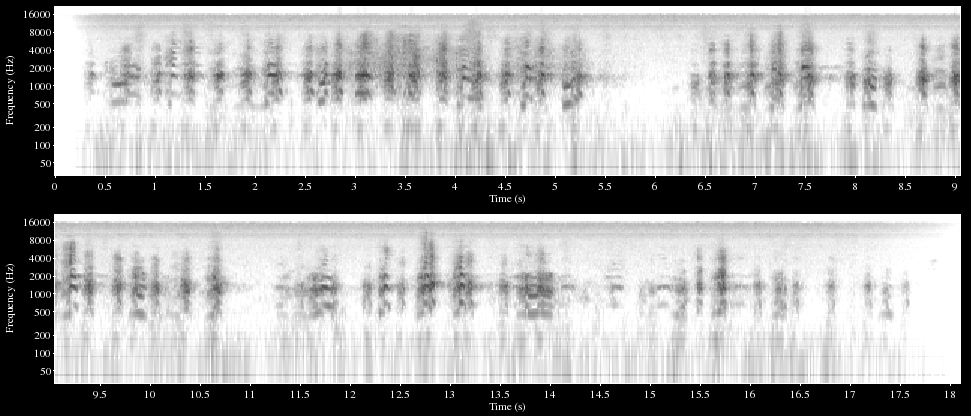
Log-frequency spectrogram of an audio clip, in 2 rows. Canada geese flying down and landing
0.3 5.6

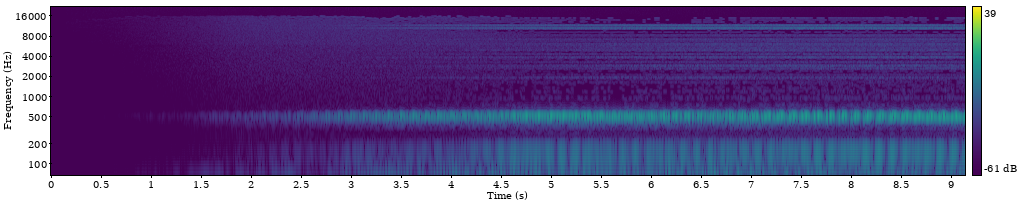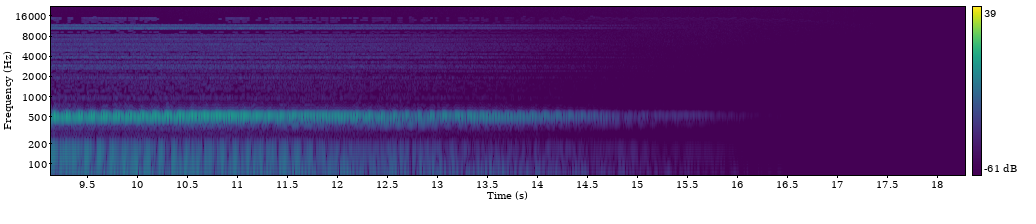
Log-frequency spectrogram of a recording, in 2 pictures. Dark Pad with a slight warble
1.2 15.8

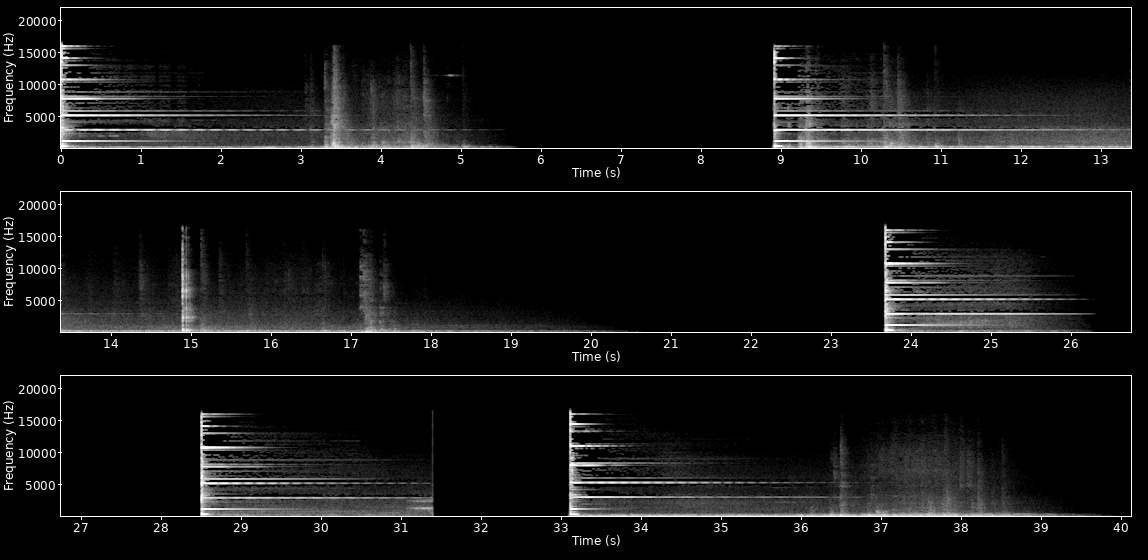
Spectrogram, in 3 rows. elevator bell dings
0.0 5.6, 8.9 15.2, 23.7 26.3, 28.5 31.4, 33.1 39.5

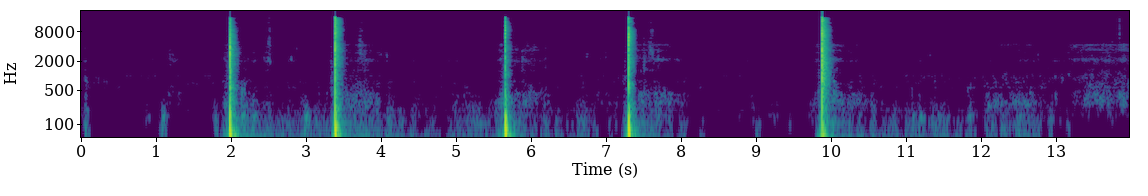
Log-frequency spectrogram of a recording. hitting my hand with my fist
1.9 2.3, 3.4 3.8, 5.6 5.9, 7.2 7.5, 9.8 10.2

